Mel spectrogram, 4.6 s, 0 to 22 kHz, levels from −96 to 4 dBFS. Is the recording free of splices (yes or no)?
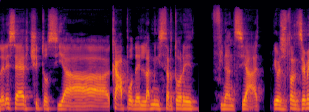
no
